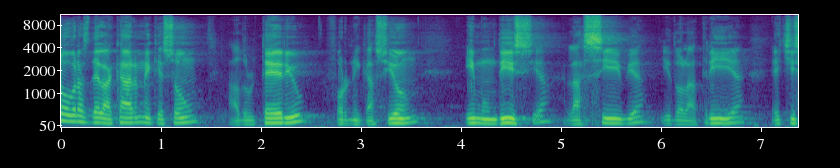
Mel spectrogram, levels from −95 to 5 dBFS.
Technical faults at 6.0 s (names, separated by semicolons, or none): none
